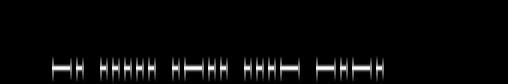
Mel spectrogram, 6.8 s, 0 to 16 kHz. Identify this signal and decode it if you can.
Morse code, heard as a keyed tone, about 15 wpm, 700 Hz. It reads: N5LVC
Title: USA Call Signs - 5 Characters - Repeated 2x - 15wpm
